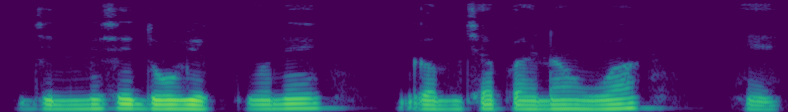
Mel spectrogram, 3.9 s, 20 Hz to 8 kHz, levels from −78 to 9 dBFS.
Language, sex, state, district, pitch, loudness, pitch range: Hindi, male, Uttarakhand, Uttarkashi, 115 Hz, -16 LUFS, 115-130 Hz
